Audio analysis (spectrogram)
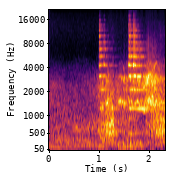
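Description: A stolen car roars off, its engine rising from a low rumble into a loud surge, with two short, high tire squeals as it pulls away.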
